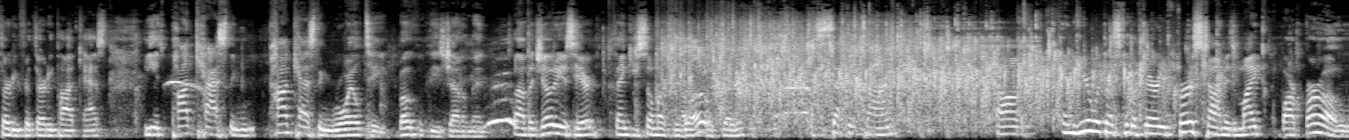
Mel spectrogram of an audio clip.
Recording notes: Live at the Comedy Cellar in NYC. Our first live recording; taped at the legendary Comedy Cellar in New York City.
